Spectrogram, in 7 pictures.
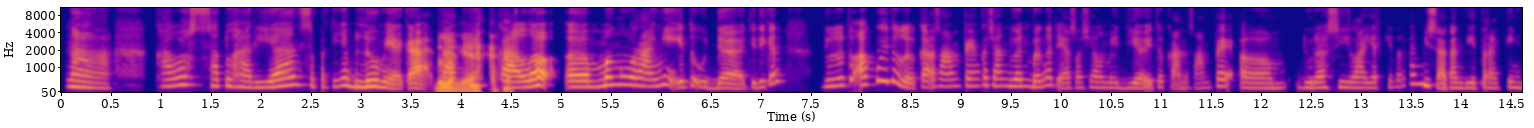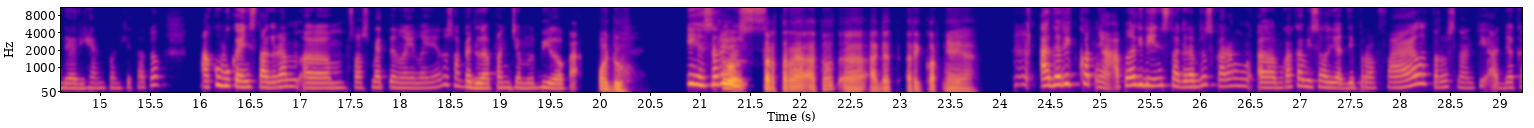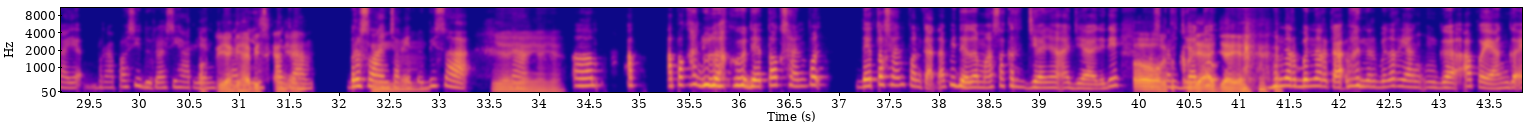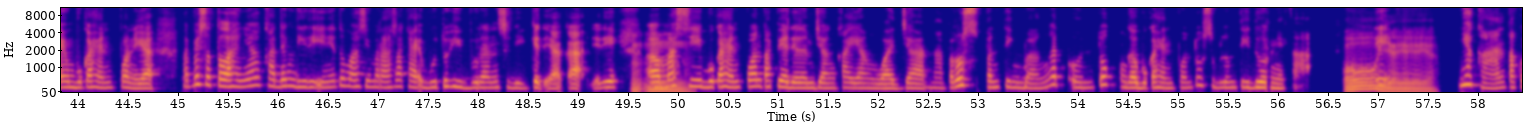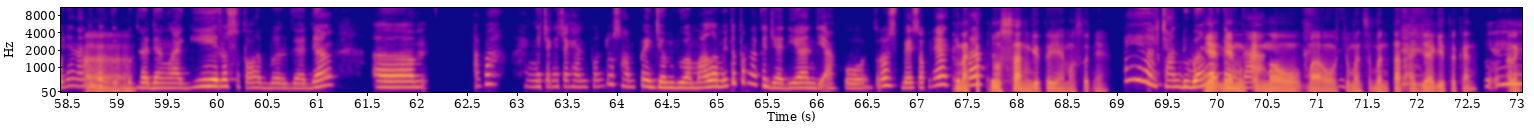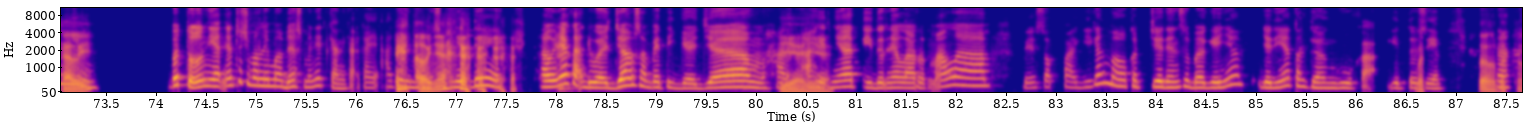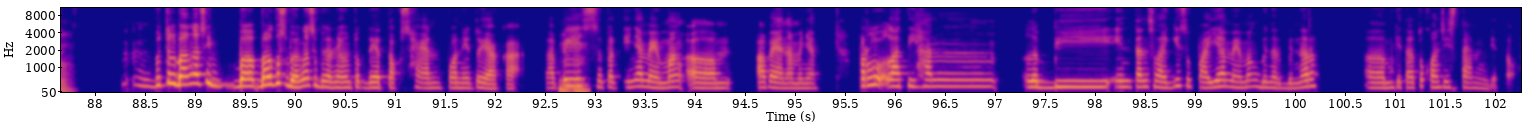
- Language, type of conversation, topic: Indonesian, podcast, Apa saran Anda untuk orang yang mudah terdistraksi oleh ponsel?
- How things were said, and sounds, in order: chuckle; tapping; in English: "di-tracking"; in English: "record-nya"; in English: "record-nya"; laughing while speaking: "dulu"; in English: "detox"; in English: "detox"; laughing while speaking: "bener-bener"; chuckle; chuckle; laughing while speaking: "Eh"; chuckle; other background noise; in English: "detox"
